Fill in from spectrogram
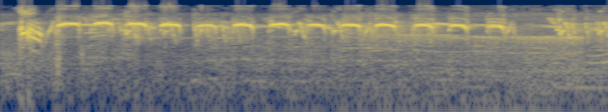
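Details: Bar-winged prinia lure call for attracting wild birds: a rapid, steady run of about thirteen clear high whistled notes, each slightly arched, repeated several times a second, fading into a thin trailing tone.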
